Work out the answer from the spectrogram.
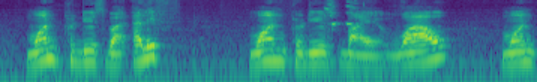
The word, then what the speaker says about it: ألف: Now this letter you are to pronounce it fast. Do not say Alif and do not say Alif. Say Alif.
